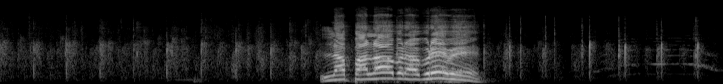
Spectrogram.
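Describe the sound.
An audience claps loudly for the Christ of glory in a steady, dense burst of applause, swelling with a loud voiced shout or cheer in the middle, then tapering off as a speaker talks over the scattered clapping.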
